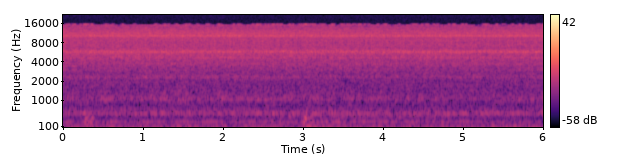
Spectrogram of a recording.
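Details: Steady mechanical hum and broadband noise near an eagle nest in Minnesota on a June afternoon, with no animal calls heard.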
